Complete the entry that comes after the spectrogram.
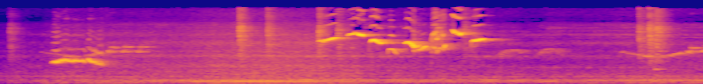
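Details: White-rumped shama song used to provoke another bird into singing: a low whistled phrase, then a burst of high sliding whistles and chatter, over a steady background hum.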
